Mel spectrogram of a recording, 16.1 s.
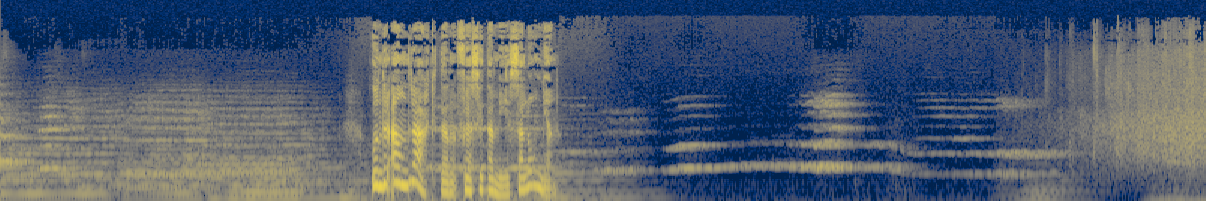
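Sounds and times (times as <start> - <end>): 
orchestral and sung opera tones: 0.0 - 14.7
speech: 5.0 - 7.5
opera audience applause and cheering: 14.1 - 16.0.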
